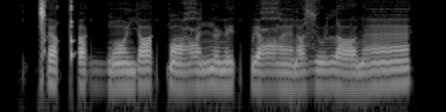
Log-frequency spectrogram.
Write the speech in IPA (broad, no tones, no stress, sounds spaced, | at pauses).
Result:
ǀ ɪ qʼ ɜ ɡ͡b ɔ̃ j ɑ k͡p ɑ̃ ʕ ɪ n ʊ ɳ ɪ k͡p ɪ ʕ æ̃ ɾ ɑ z u l ɑ ɳ æ̃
